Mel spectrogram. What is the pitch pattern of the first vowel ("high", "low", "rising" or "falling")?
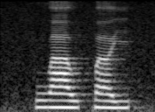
low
